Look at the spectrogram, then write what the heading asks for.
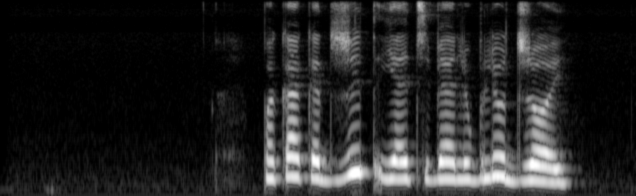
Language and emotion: Russian, positive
